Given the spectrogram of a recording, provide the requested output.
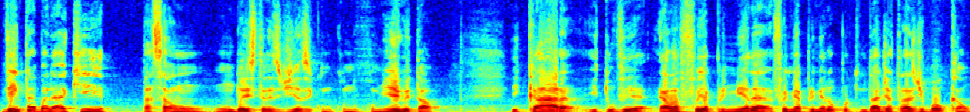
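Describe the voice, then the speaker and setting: Somewhat breathy, a man speaks in a fairly high pitch at a moderate pace. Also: lively intonation. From Porto Alegre, southern Brazil. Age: 40s. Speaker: business owner. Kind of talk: casual interview chat.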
